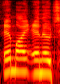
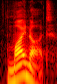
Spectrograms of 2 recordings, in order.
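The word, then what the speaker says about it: Minot: my not no that's a French word it's m i n o Mino right Mino Mino but they say it's it's pronounced my not all right let's go with it my not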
